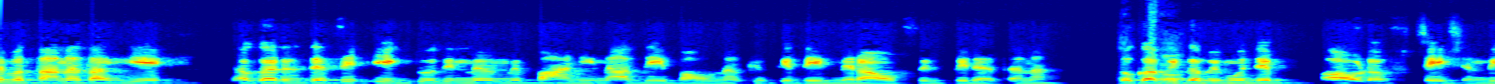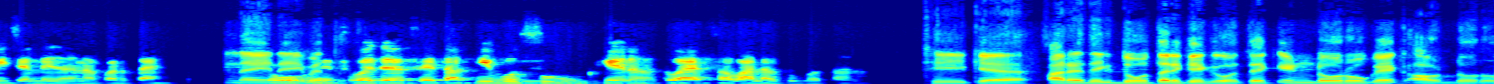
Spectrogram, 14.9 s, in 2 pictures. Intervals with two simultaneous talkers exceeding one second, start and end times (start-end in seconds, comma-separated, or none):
none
